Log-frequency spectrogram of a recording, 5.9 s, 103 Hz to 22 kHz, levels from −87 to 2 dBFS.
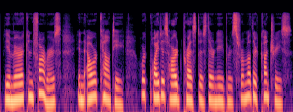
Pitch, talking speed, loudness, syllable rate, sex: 190 Hz, 175 wpm, -16 LUFS, 5.5 syllables/s, female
